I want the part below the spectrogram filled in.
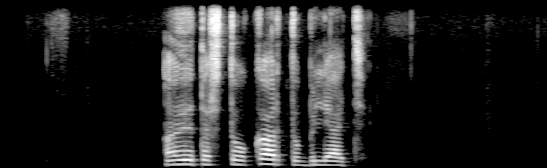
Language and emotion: Russian, angry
